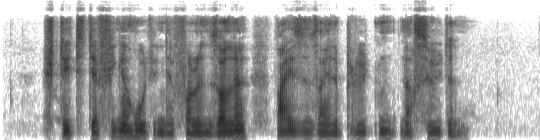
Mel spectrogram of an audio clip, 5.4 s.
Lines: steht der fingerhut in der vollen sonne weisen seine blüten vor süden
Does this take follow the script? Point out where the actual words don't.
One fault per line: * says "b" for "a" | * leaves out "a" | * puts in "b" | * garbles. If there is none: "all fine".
* says "nach" for "vor"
